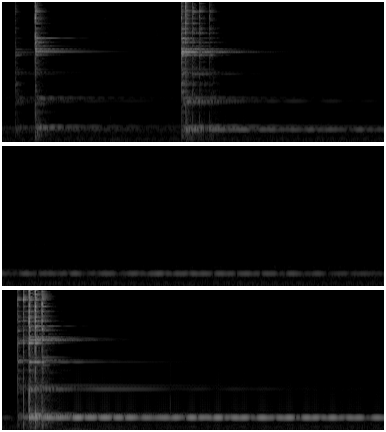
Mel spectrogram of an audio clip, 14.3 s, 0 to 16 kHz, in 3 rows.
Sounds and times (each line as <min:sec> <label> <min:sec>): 0:09.8 metal gong 0:14.3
